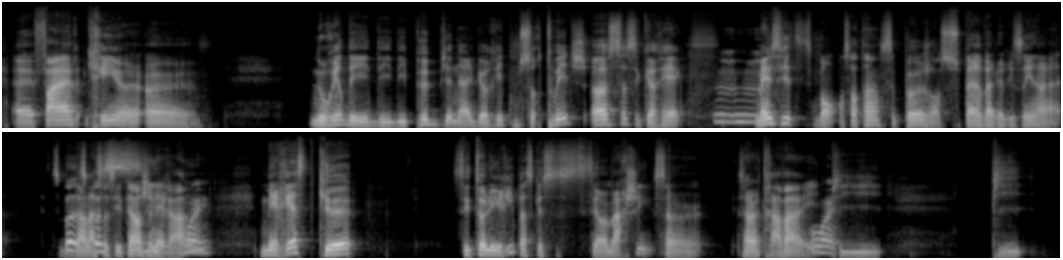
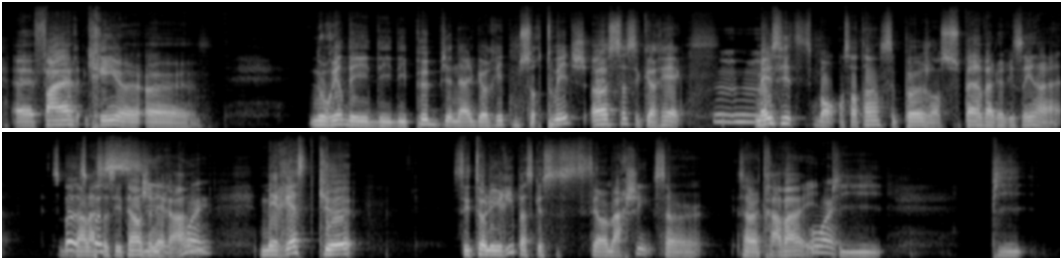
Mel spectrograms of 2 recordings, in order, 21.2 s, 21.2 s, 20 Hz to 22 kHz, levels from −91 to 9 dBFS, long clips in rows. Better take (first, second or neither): first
